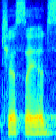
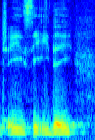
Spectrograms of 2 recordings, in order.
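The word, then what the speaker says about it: חסד: It looks like something like chesed, Checed. That's just kind of a best transliteration.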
